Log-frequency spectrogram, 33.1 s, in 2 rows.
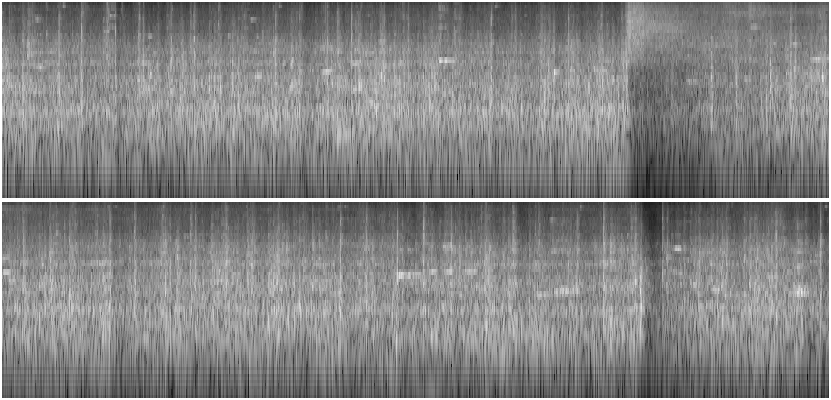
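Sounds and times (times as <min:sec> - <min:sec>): wheels clacking over rail joints: 0:00.0 - 0:12.6, 0:14.1 - 0:33.0
steel wheels rumbling on rail: 0:00.0 - 0:33.0
short wheel squeaks: 0:04.5 - 0:05.4, 0:06.4 - 0:07.3, 0:14.9 - 0:16.9, 0:29.8 - 0:30.5.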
